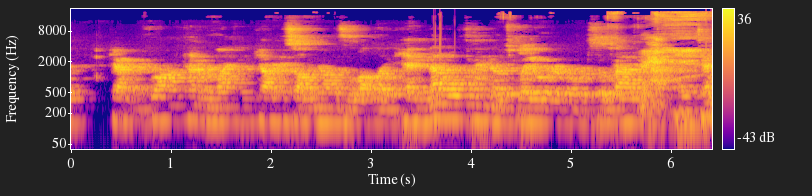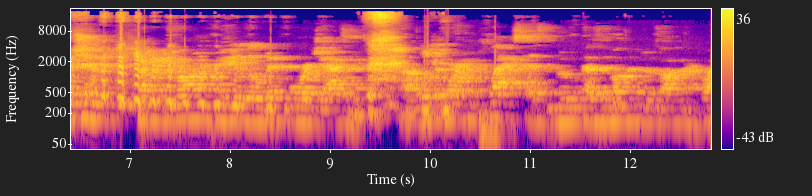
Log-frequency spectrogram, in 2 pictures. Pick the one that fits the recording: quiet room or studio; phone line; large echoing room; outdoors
large echoing room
